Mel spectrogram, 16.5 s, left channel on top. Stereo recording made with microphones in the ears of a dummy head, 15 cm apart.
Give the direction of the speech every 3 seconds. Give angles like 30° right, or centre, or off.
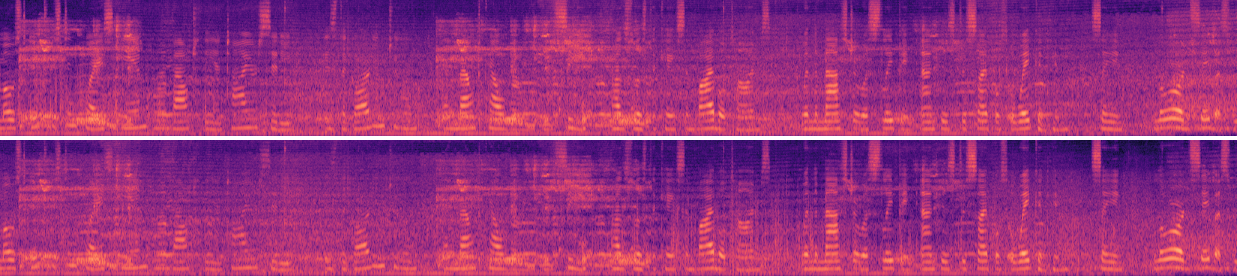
30° left, 40° left, 30° left, 10° left, 10° right, 10° right.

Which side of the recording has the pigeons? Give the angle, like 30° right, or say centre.
10° left.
